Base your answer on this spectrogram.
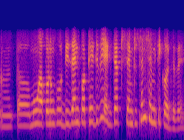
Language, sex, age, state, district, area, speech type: Odia, female, 30-45, Odisha, Malkangiri, urban, conversation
